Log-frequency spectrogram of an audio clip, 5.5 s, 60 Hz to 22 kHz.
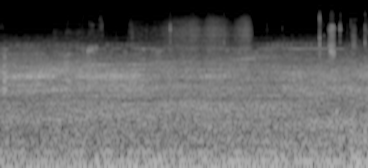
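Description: An American Airlines jet departing runway 18 left at DFW makes a steady broad engine roar at a distance, with a radio voice heard over it.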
